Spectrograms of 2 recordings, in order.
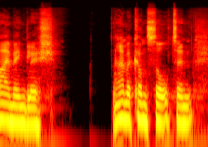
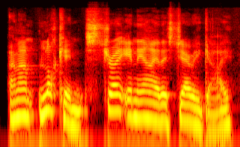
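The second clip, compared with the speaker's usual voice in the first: usual speaking voice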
